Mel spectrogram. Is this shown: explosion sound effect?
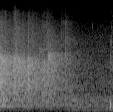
no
